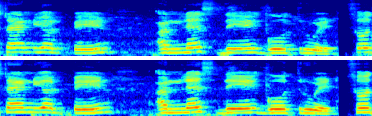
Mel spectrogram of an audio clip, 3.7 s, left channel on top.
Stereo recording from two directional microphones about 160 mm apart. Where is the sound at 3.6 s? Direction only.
35° right (ahead or behind).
